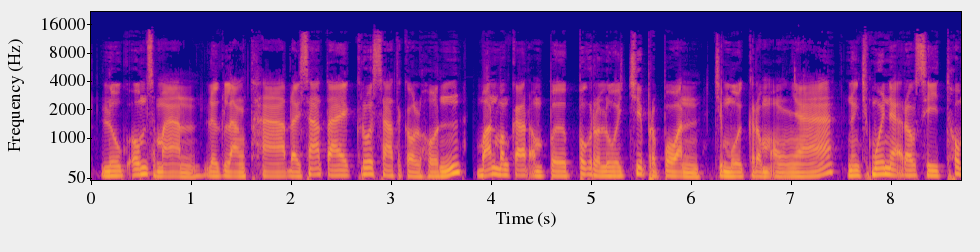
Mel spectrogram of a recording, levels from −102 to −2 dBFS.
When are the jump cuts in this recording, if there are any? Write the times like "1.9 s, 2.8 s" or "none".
none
